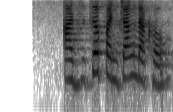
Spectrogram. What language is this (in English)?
Marathi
